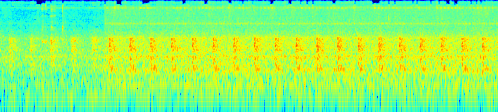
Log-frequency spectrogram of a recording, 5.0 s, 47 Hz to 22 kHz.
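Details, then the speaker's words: 2006 Chevy TrailBlazer 4.2 L at idle, steady sharp tapping about 2.5 per second that seems tied to the crank and goes away when revved slightly; owner suspects lower-end rod knock; oil additive didn't fix it. "I think it's a rod knock something to do with the Pistons it's a lower end it's a lower end knocking noise it's not it's not an upper end at least not to my knowledge"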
